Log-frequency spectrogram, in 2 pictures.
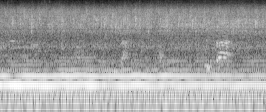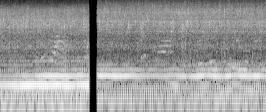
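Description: Ham steaks sizzling in butter in a frying pan: a steady hiss, under a steady low hum and faint background speech. The sound drops out for a moment about seven seconds in.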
